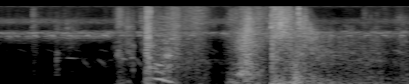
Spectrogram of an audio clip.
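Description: Grass rustles as a soldier crawls through it.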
